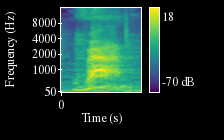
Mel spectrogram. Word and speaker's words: van: अगर आप बात करें VAN की, राइट, तो जो टेक्निक है VAN को प्रोनाउंस करने का वो ये है कि आपका ऊपर का दांत आपके नीचे होठ को लिप्स को टच करना चाहिए। कैसे? इस तरीके से, वैन, विक्ट्री, राइट।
